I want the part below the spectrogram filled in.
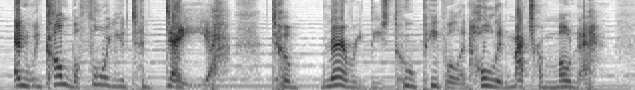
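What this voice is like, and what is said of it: Preacher voice. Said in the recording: “accent-wise, two preachers officiating the wedding ... your preacher voice”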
